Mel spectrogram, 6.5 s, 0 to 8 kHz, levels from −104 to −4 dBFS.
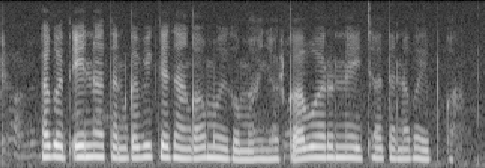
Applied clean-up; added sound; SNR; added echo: none; none; none; none.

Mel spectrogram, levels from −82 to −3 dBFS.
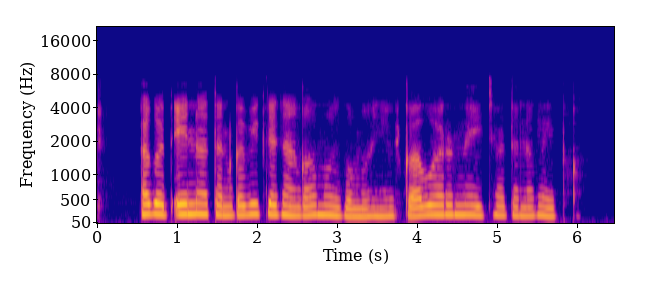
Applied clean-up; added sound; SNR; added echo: neural mask model DeepFilterNet 3.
